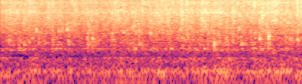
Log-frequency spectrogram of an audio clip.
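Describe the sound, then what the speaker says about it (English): A washing machine drains water in the background with a steady faint rushing and trickling wash of sound, low and continuous throughout with no voices. "the washer's draining"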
